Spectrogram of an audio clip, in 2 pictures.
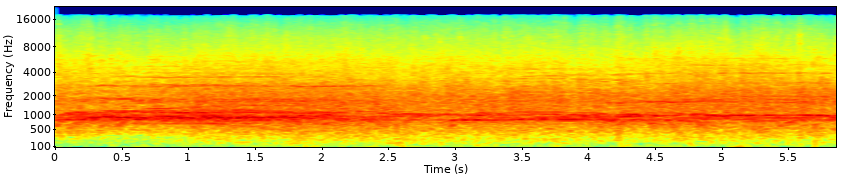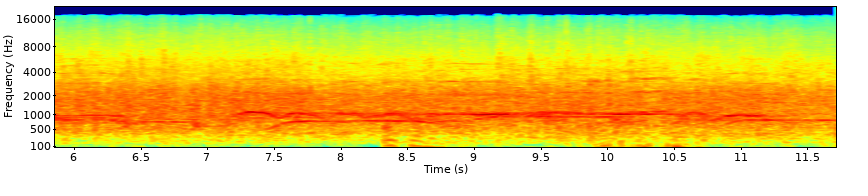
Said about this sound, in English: And now please welcome with a big round of applause. Please welcome Jenna Coleman and Peter Capaldi.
